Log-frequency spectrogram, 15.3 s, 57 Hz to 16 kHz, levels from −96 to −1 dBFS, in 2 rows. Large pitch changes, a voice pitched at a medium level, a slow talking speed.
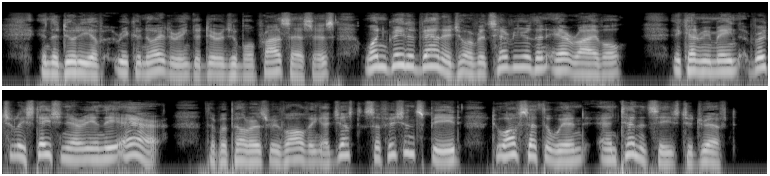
No: wide, 5.9 semitones; medium, 150 Hz; average, 160 wpm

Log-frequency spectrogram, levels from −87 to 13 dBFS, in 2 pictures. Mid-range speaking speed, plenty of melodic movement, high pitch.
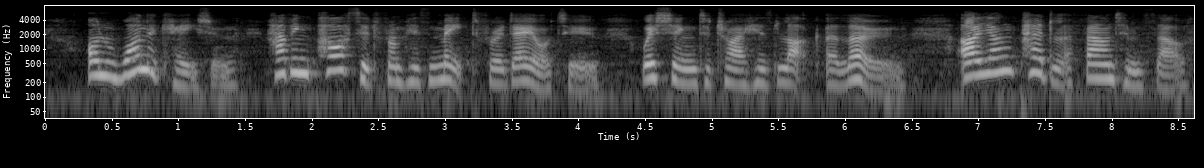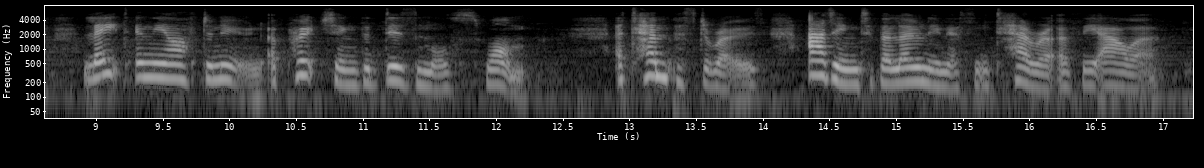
Yes: average, 155 wpm; wide, 6.1 semitones; high, 210 Hz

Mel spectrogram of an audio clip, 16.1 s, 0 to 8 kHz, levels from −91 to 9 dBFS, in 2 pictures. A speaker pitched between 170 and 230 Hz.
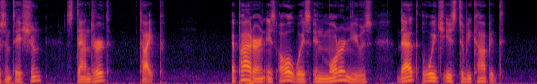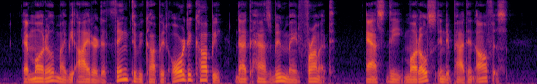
No: low, 105 Hz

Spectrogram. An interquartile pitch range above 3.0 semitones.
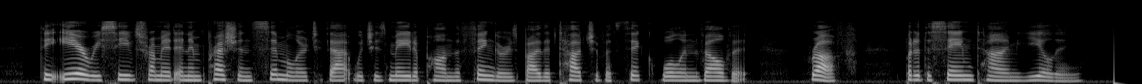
No: narrow, 2.5 semitones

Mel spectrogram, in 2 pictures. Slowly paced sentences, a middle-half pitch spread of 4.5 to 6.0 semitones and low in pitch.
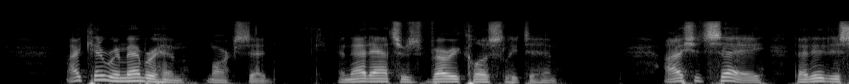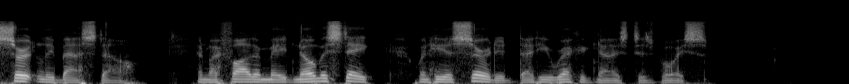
Yes: slow, 125 wpm; average, 4.9 semitones; low, 110 Hz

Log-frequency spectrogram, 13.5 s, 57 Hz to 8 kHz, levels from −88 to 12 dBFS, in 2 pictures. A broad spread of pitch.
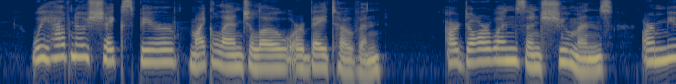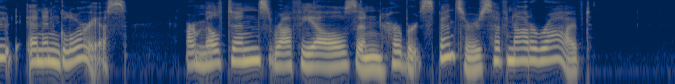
Yes: wide, 7.0 semitones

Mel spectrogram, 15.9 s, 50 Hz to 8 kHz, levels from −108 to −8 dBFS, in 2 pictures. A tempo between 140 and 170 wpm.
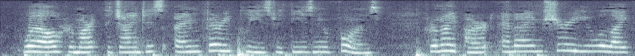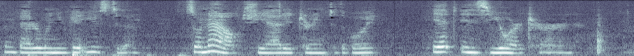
Yes: average, 155 wpm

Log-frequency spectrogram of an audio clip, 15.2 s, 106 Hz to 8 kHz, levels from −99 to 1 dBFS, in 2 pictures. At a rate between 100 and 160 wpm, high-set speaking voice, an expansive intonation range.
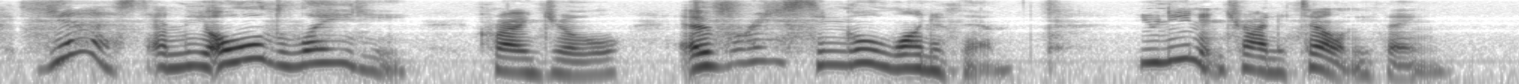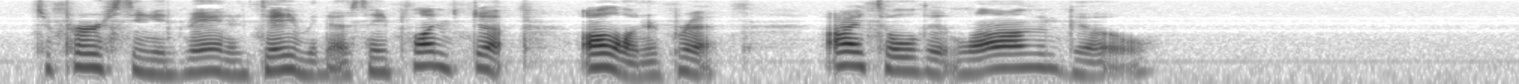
Yes: average, 150 wpm; high, 240 Hz; wide, 6.0 semitones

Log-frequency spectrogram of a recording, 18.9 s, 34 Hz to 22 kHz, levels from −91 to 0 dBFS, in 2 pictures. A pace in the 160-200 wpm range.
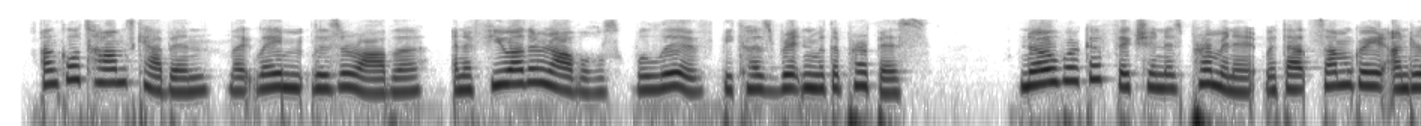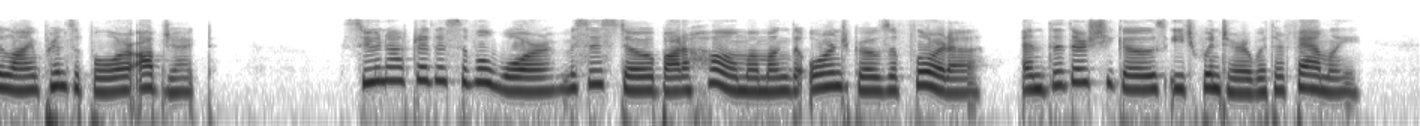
Yes: average, 175 wpm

